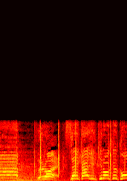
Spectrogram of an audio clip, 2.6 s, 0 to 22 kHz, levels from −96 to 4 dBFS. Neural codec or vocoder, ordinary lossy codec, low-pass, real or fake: vocoder, 44.1 kHz, 80 mel bands, Vocos; none; 7.2 kHz; fake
